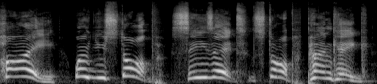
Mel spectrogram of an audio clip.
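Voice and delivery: very high, frantic storybook shouting; high-pitched crowd-in-pursuit yell; screamed out. A narrator's reading. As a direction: shriek after the runaway in short bursts. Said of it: "they all screamed out".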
